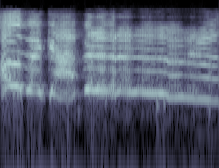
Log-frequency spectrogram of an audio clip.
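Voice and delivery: very high, shrill, shouted rant. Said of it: "starts to yell at me".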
